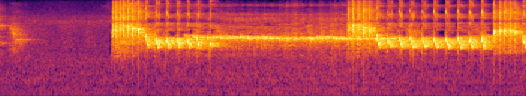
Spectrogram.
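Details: Training master song from a white-eye: after a faint opening note, a long, steady trill of fast, bright, repeated high chips runs to the end.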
